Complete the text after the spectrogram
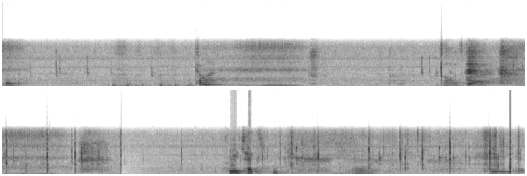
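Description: A man snores deeply in sleep.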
